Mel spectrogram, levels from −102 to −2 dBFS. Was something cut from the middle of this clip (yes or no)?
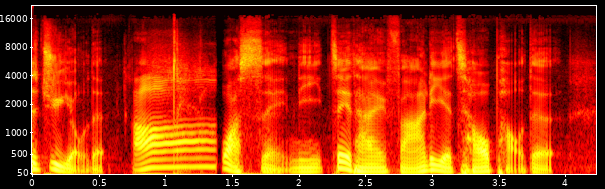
yes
